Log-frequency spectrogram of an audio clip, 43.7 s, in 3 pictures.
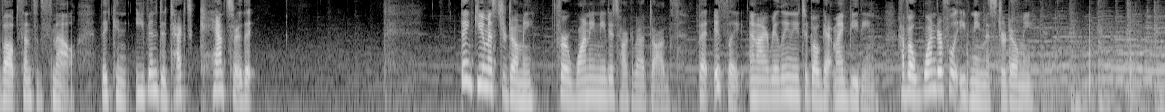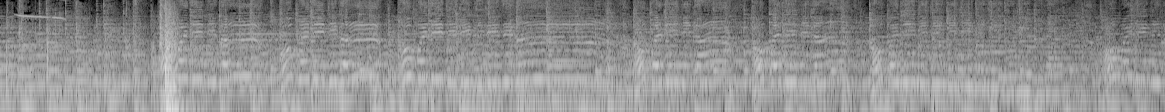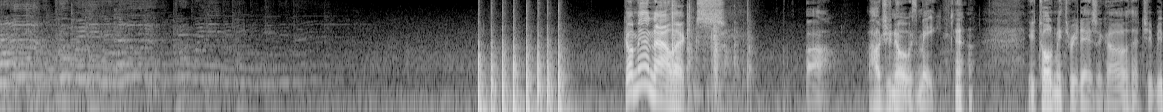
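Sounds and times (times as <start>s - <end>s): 
speech: 0.0s - 3.2s, 5.8s - 13.6s, 37.0s - 38.2s, 39.3s - 41.4s, 42.0s - 43.6s
music playing: 5.3s - 33.2s
rapid frantic knocking on a door: 35.1s - 36.4s
laughter: 41.0s - 41.4s.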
